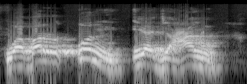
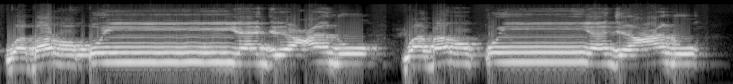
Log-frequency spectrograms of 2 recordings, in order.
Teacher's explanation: Kemudian kita terapkan dengan memakai sistem ilmu tajwid menjadi wabarqui, tanwinnya batal, kita masukkan kepada bunyi huruf ya, lalu kita memakai ghunnah atau ditahan bunyinya, maka menjadi wabarqui yaj'alu, wabarqui yaj'alu.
